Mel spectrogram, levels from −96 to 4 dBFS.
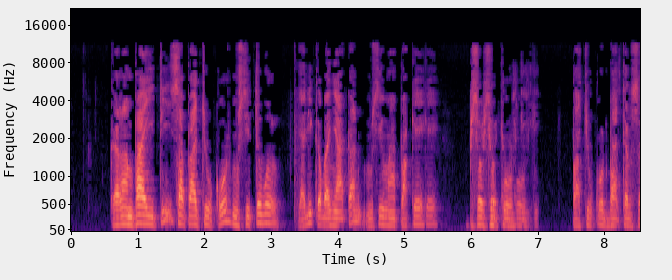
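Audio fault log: Throughout, AAC compression: the speech has plainly audible codec damage, with nothing above 11.5 kHz, so it sounds dull and lacks air. The likely cause is AAC-LC coding at a low rate, which fits a bitrate of about 32 kbps. The encoder splits each frame into frequency lines and quantises them against a hearing model. At this rate it lowers the cut-off and spends too few bits on the remaining bands, which smears the detail.
5.30 to 7.00 s, doubled audio track: a second full-band copy of the speech runs around 200 ms behind the original, at about 5 dB lower. Because the copy has no decay or room colouring, it sounds like a distinct slapback rather than reverb. It cuts in and out abruptly at each end of the span. This is likely caused by the same signal being captured twice, once through a slower path, or by an edit leaving two misaligned copies mixed together.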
